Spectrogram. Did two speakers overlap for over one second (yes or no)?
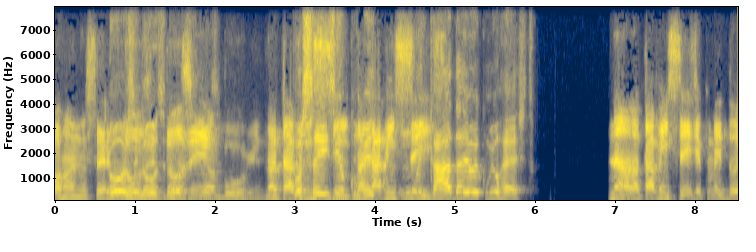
yes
